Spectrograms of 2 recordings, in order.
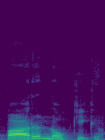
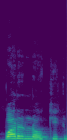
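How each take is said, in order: First: पारलौकिक starting long "pār"; पारलौकिक, open "paa" at the start; correct form shown. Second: परलौकिक starting short "par"; परलौकिक, quick "pa" at the start; wrong form shown. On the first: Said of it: "क्या होता है?". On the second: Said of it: "परलौकिक नहीं होता है". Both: Shown as a demonstration.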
